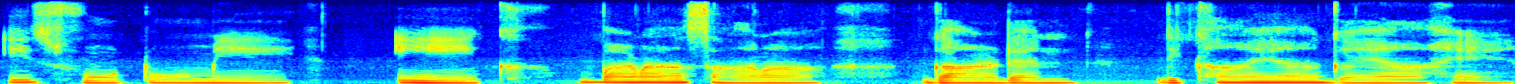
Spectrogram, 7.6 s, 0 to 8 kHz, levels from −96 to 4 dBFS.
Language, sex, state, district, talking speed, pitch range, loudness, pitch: Hindi, female, Rajasthan, Bikaner, 80 wpm, 165-195 Hz, -19 LUFS, 175 Hz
